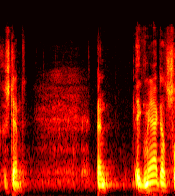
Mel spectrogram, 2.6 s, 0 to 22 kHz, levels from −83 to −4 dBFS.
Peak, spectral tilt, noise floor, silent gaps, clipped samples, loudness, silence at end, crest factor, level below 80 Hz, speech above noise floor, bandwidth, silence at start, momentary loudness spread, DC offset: -2 dBFS; -4 dB/octave; -46 dBFS; none; under 0.1%; -19 LUFS; 0 s; 18 dB; -64 dBFS; 28 dB; 13 kHz; 0.05 s; 9 LU; under 0.1%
